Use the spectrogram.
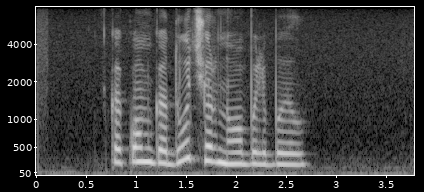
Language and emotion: Russian, neutral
